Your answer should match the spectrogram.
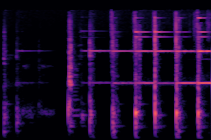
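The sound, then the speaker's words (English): A twin-bell alarm clock rings: after a few soft knocks, a hammer strikes the bells in a quick, steady series of bright metallic dings whose tone lingers and builds between hits. “No, no, that's that's actually a uh, an alarm clock that is you know it has the two bells on top kind of thing and.”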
